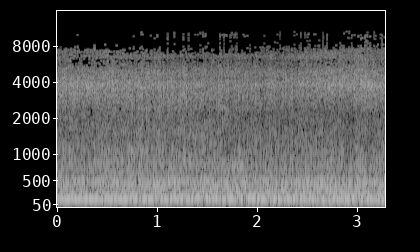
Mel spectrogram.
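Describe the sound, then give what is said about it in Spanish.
A column of WWII armored vehicles drives out of a village with a steady, heavy engine rumble and a low droning hum that holds unchanged throughout. “la columna de blindados sale del pueblo. Se distribuyen a lo largo de la costa donde ya hay instaladas baterías antiaéreas.”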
